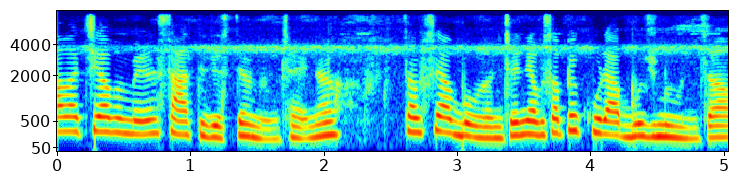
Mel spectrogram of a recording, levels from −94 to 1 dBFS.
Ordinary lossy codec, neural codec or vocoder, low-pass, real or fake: none; none; 7.2 kHz; real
